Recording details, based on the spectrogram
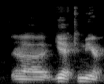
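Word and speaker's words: Qimir: How do you pronounce Manny Jacinto's name? Kamir? Kamir, yeah.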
